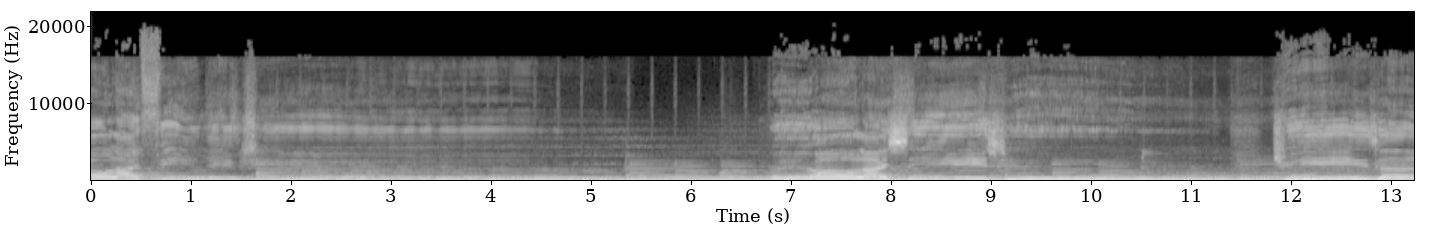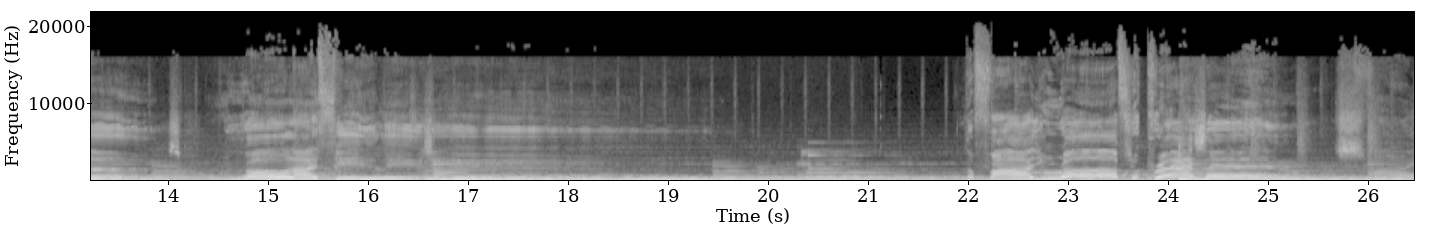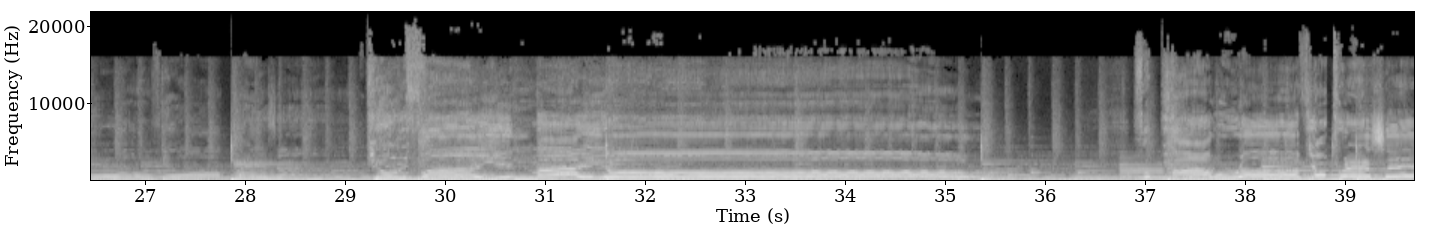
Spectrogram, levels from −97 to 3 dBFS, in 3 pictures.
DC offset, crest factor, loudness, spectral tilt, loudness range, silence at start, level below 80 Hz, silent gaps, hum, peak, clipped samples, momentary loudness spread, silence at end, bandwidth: under 0.1%; 16 dB; -17 LUFS; -5 dB/octave; 7 LU; 0 s; -28 dBFS; none; none; 0 dBFS; under 0.1%; 8 LU; 0 s; 19.5 kHz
